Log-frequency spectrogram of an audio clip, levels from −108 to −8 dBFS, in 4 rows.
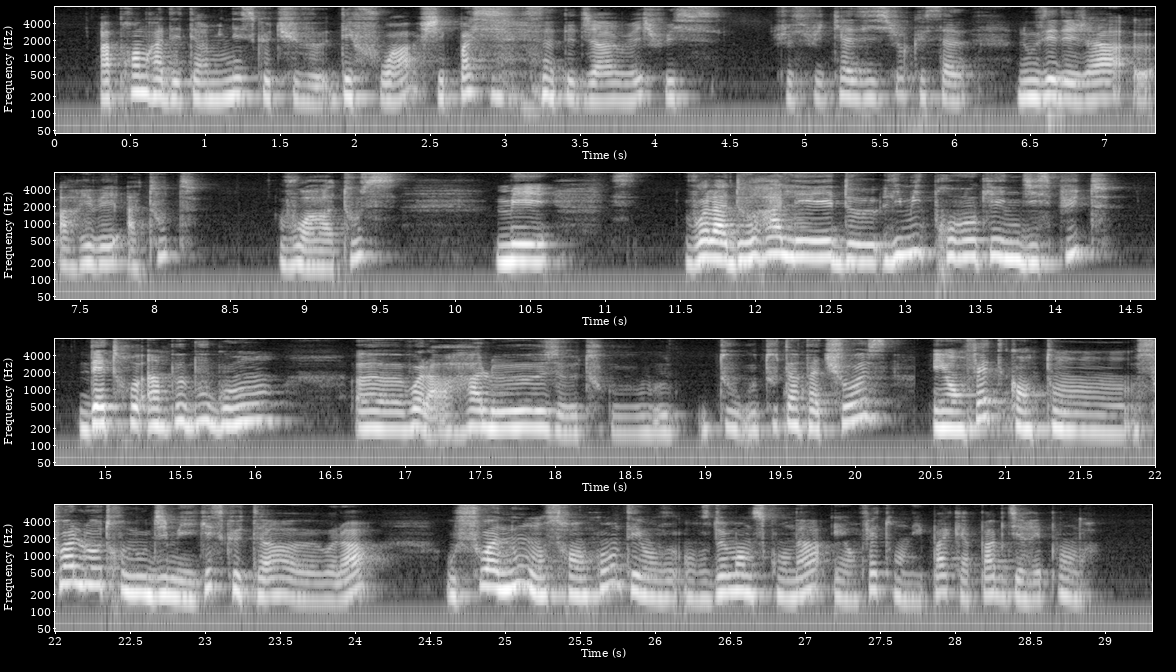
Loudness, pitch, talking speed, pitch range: -22 LUFS, 200 Hz, 195 wpm, 180-230 Hz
